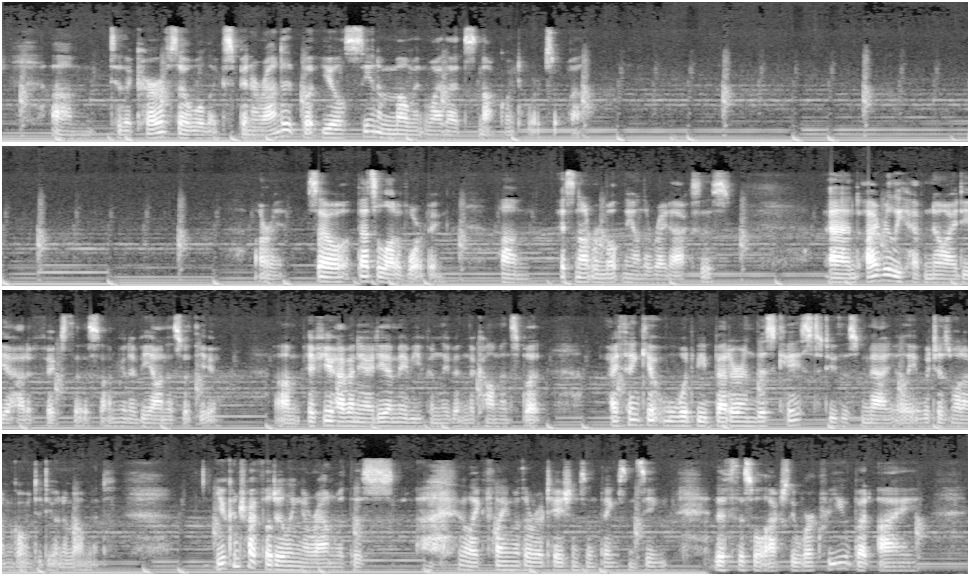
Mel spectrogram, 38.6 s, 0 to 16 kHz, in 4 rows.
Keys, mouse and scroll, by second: 0.1 click, 1.0 middle click, 1.8-3.5 drag, 4.3-5.3 drag, 5.3 middle click, 5.7 scroll up 3, 6.0-7.2 middle drag, 7.2-8.9 drag, 10.8-12.8 drag, 12.8-13.4 scroll down 7, 13.4-14.5 middle drag, 14.5 alt+r, 14.7 alt+g, 15.3-15.9 scroll up 3, 15.9 click, 16.5-17.5 middle drag, 17.5 click, 17.9-18.6 scroll down 2, 18.6 alt+g, 18.8 Tab, 19.1 Tab, 19.4 scroll up 4, 19.6 a, 19.7 a, 20.0 click, 21.0 click, 21.7-22.3 drag, 22.7-23.0 middle drag, 23.0 r, 25.4 middle click, 25.9 r, 27.0 drag, 27.4-27.7 middle drag, 27.7 r, 29.0 click, 29.2 r, 31.0 KP_7, 31.4 r, 32.0-32.4 middle drag, 32.4 Tab, 32.7 a, 33.2 r, 34.5 Tab, 34.8-35.3 middle drag, 35.3 Tab, 35.6 middle drag, 35.8 Tab, 36.0 Tab, 36.3-36.9 middle drag, 36.9 Tab, 37.2 middle drag, 37.5 Tab, 37.8-38.6 middle drag.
